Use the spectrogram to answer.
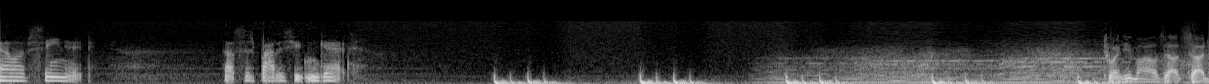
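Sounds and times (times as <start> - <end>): deep heartbeat-like thuds: 4.9 - 10.1, 10.8 - 11.5
low droning chord: 5.0 - 12.0.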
